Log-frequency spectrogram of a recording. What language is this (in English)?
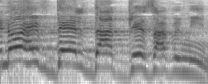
Hebrew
